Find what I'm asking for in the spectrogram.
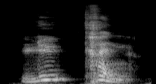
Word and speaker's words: l'Ukraine: ウクライナは女性名詞ですが、母音のうから始まるので、定冠詞のらがエリジオンして l'Ukraine と発音します。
